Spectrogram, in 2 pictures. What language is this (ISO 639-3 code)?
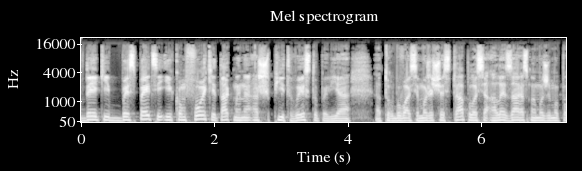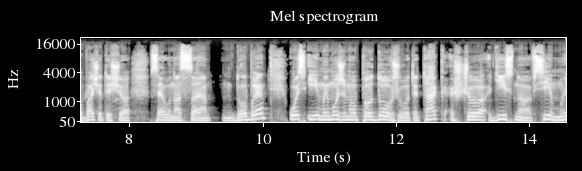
ukr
